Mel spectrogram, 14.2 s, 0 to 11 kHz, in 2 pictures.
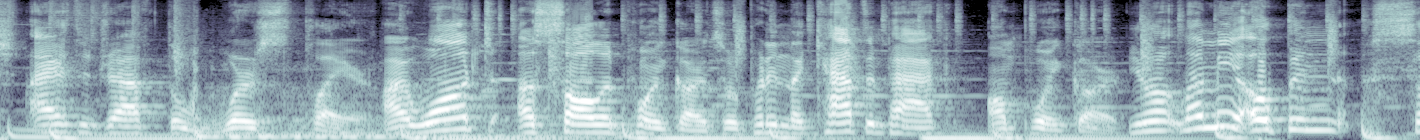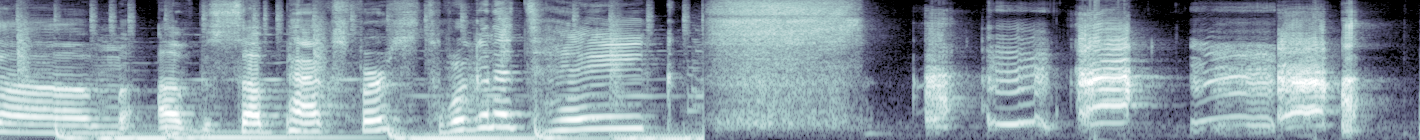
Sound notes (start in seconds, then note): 10.6 inhale; 11.5 indecisive noises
